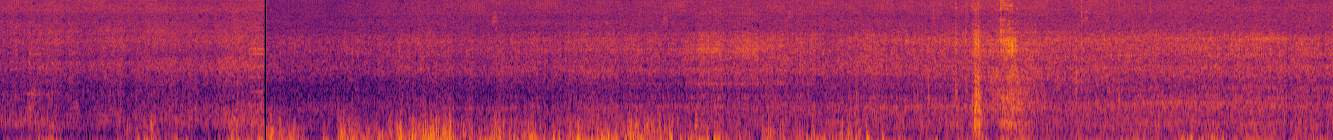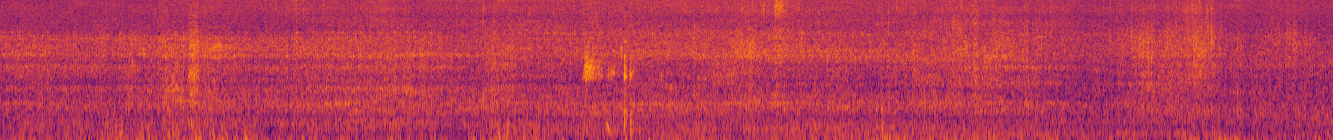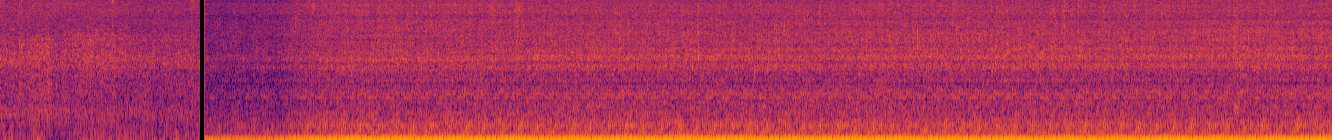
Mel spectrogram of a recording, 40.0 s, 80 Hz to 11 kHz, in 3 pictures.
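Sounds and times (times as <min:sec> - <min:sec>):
outdoor noise: 0:00.0 - 0:39.9
vehicle engine running: 0:02.4 - 0:39.9
loud low engine drone: 0:10.2 - 0:24.7, 0:28.2 - 0:39.9.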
